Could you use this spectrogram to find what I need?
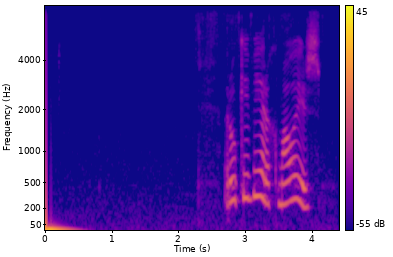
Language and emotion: Russian, positive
